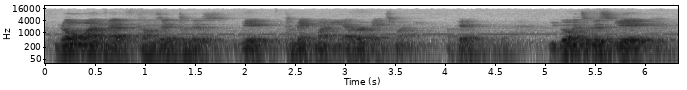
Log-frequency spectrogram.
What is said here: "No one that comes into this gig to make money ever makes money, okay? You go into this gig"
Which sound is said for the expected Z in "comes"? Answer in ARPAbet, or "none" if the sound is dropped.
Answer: Z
